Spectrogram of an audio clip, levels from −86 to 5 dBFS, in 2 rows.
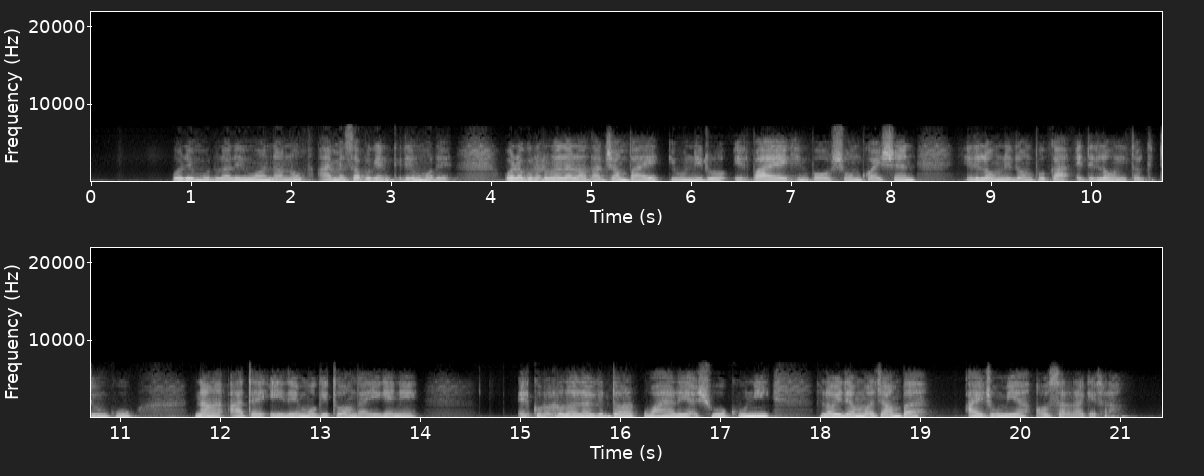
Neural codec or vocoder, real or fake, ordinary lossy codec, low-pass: codec, 16 kHz, 0.4 kbps, LongCat-Audio-Codec; fake; none; 7.2 kHz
